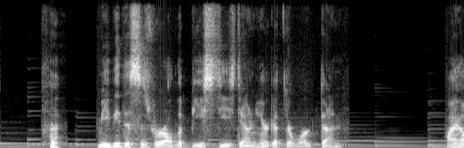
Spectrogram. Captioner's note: chuckles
